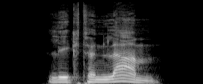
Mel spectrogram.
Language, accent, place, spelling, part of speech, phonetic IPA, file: German, Germany, Berlin, legten lahm, verb, [ˌleːktn̩ ˈlaːm], De-legten lahm.ogg
- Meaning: inflection of lahmlegen: 1. first/third-person plural preterite 2. first/third-person plural subjunctive II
